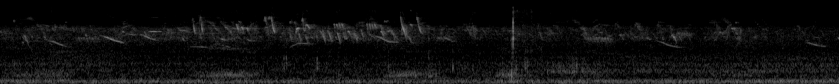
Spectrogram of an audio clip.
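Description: Many small birds chirping and twittering at once, a dense run of short, quick, falling notes, over a steady low rumble of outdoor ambience. A single sharp tick about five seconds in.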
